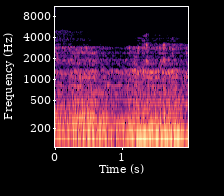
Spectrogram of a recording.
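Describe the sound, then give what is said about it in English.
A steady, low engine rumble from a car with a flat rear tire pulling over on an old road, a continuous droning hum with no clear breaks. “The car feels funny. Must be this old road. No, it ain't the road. Feels like the back tire's flat. Maybe I better stop.”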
